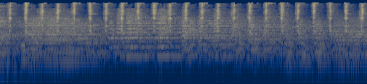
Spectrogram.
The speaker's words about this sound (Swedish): Få lite fanfar och en klocka som tickar ner, tack.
